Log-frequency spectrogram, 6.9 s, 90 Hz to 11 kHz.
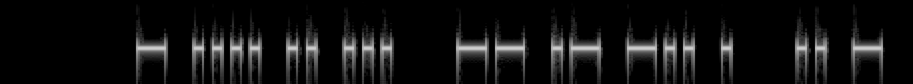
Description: Morse code, heard as a keyed tone, about 17 wpm, 700 Hz. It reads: THIS MADE IT
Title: Sentences from Top 1600 Words 17wpm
